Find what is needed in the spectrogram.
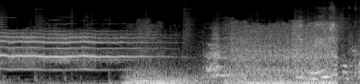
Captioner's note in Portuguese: gritos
